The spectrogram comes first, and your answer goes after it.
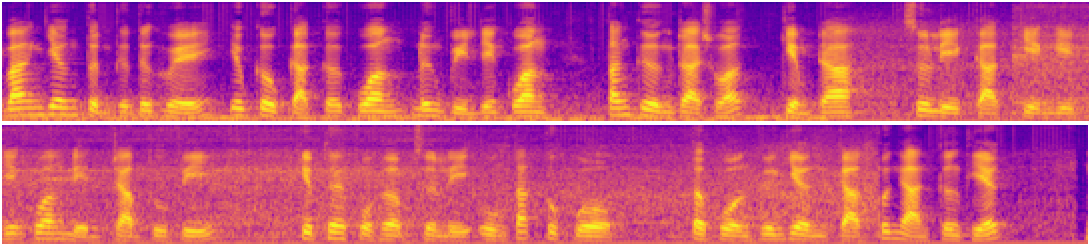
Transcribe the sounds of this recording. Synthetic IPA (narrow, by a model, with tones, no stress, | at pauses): ɓaː˧nɲə˧nt̪ï˨˩˦ŋt̪ɨ˨˩t̪ɨ˧ŋhwe˨˦ʔi˧əwkə˨˩wkaː˦˥kːəː˧kwaː˧nɗəː˧ŋvḭ˧˨li˧ənkwaː˧n | t̪a˧ŋkɨ˨˩əŋzaː˧˩jswaː˦˥t̚ki˧˩əmt͡ɕaː˧ | sɨ̰˧˩li˨˦kaː˦˥k̚ːḭ˧˩ənŋḭ˧˩li˧ənkwaː˧nɗe˨˦nt͡ɕa̰ː˧˨mt̪ʰu˧fi˨˦ki˧˥əp̚t̪ʰe˧˨˩fo˨˧˩həː˨˩p̚sɨ̰˧˩li˨˦ʔu˨˦ənt̪a˦˥k̚t̪ʰʊ˦˥k͡p̚ɓo̰˧˨ | t̪ə˨˩p̚hwə̰˧˩˦nhɨ˧əŋzə̰˧˨nkaː˦˥k̚fɨ˧əŋʔaː˧˨˦nkəː˧nt̪ʰi˦˥ət̚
